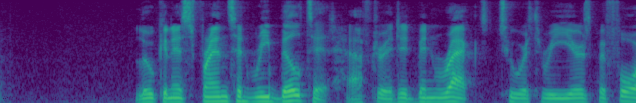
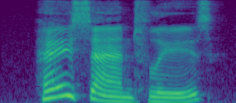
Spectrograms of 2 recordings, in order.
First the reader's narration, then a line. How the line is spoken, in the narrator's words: mocked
